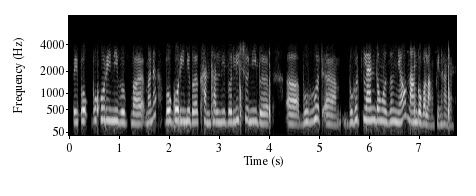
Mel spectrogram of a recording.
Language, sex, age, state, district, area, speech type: Bodo, female, 18-30, Assam, Udalguri, urban, conversation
